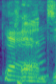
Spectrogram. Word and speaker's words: Kant: Oh, and then, yes, Tommy, it's pronounced Kant.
